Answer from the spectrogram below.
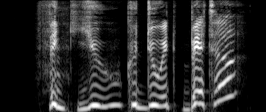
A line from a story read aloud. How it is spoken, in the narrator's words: Aziraphale snapped back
